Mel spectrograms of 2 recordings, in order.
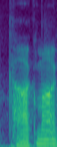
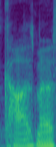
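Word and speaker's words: Космос: Cockmok is pronounced as cosmos, by the way. It's a Slavic language. Not sure which one, but probably Russian.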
